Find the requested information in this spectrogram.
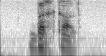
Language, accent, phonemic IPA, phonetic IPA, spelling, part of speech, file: Armenian, Eastern Armenian, /bəχˈkɑl/, [bəχkɑ́l], բխկալ, verb, Hy-բխկալ.ogg
- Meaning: to belch, to burp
